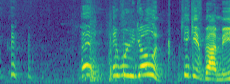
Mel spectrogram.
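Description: A teenage boy shouts excitedly close by.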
